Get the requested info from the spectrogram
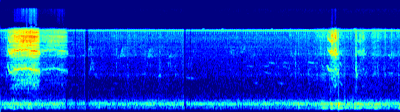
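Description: A live captured bird screaming in distress. There is a loud harsh scream lasting just under a second at the start, and a shorter one about five seconds in.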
